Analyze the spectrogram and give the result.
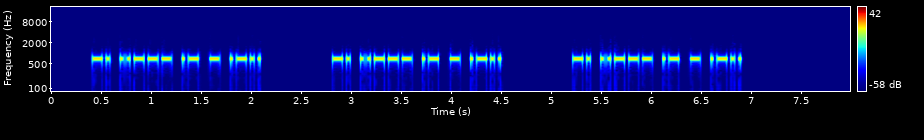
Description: Morse code, heard as a keyed tone, about 36 wpm, 700 Hz. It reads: N2ATL N2ATL N2ATL
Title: USA Call Signs - 5 Characters - Repeated 3x - 35wpm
